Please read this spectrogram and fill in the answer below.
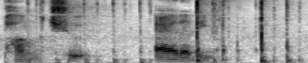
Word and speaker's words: punctuality: 要改成重音在尾巴 punctuality，就是守时 punctuality。形容词的部分重音放在开头 punctual，名词变成 punctuality。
